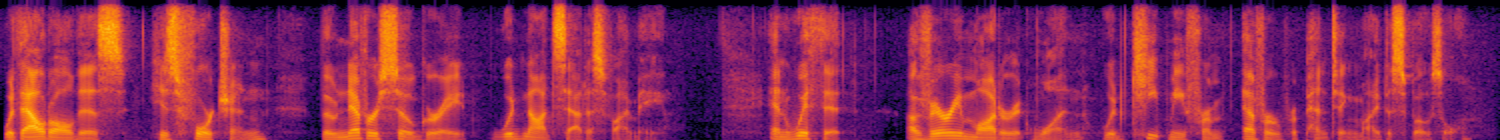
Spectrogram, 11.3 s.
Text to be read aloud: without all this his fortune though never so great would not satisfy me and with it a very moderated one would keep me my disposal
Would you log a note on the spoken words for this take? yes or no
yes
